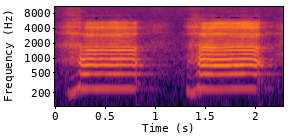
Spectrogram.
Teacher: حلق کے نیچے والے حصے سے ادا ہوتا ہے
